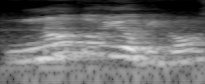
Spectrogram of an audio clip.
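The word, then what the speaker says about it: gnotobiótico: Cuando hablamos de un animal no tobiótico, se escribe con una G al comienzo, no se pronuncia la G, pero se escribe, ¿vale?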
